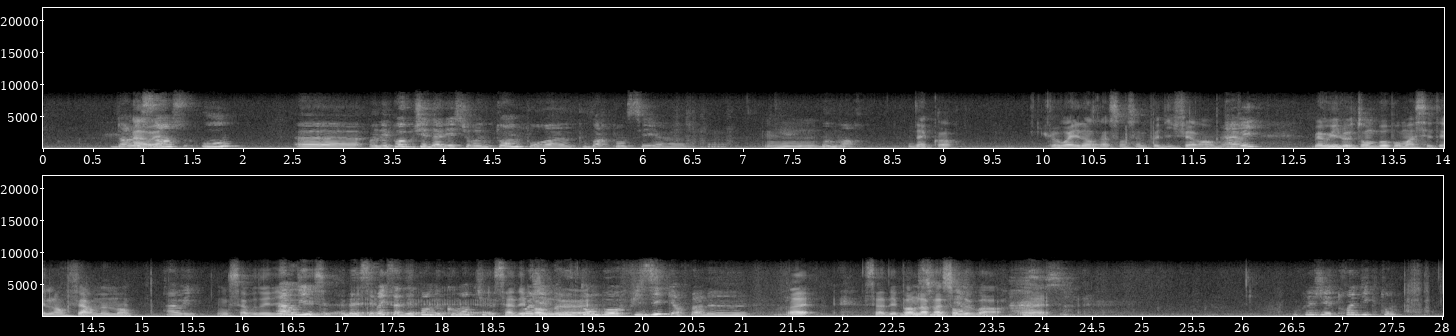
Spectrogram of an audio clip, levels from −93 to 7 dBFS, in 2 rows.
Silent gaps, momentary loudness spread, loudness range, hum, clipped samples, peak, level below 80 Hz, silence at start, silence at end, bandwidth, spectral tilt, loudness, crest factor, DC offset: none; 23 LU; 10 LU; none; under 0.1%; -2 dBFS; -52 dBFS; 0 s; 0 s; 9 kHz; -6 dB/octave; -23 LUFS; 20 dB; under 0.1%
